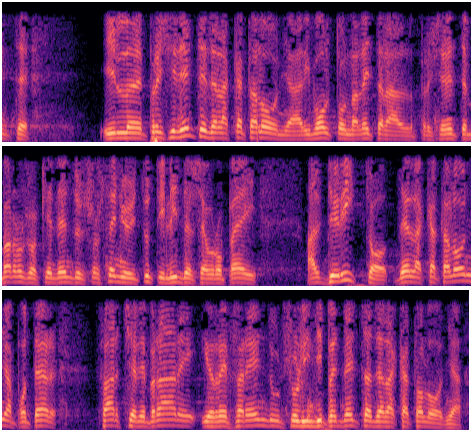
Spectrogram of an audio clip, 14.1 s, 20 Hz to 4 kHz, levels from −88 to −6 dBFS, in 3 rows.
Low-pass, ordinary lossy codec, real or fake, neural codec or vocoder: 3.6 kHz; none; real; none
